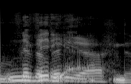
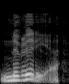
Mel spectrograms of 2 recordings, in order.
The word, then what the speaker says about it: Nvidia: I said Nidia because it's spelled Nvi Dia A. So I was like, okay, Nvidia. And then I looked it up and it was like it's pronounced Nvidia.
